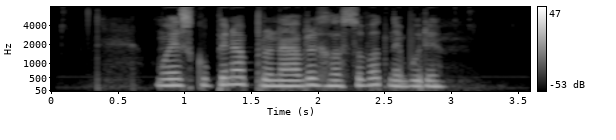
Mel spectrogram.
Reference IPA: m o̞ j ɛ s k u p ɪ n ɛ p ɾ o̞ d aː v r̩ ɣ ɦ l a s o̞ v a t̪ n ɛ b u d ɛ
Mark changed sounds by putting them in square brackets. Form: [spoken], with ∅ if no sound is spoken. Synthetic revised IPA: m o̞ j ɛ s k u p ɪ n [a] p ɾ o̞ [n] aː v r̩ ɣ ɦ l a s o̞ v a t̪ n ɛ b u d ɛ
